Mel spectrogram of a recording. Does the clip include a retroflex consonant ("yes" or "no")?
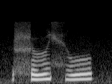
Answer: no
